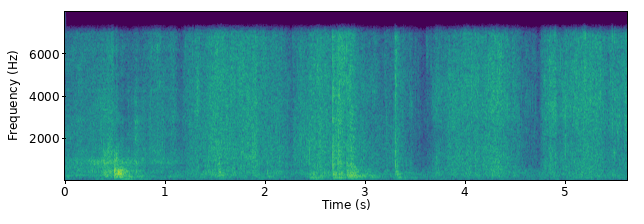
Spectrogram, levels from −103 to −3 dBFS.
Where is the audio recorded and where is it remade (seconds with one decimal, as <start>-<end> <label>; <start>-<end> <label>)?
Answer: 0.0-1.2 remade; 1.2-5.6 recorded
